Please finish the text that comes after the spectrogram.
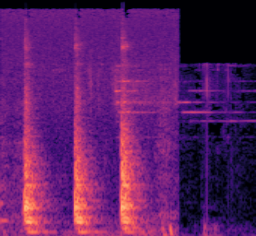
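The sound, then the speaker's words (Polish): Three loud, heavy knocks on a wooden cottage door, evenly spaced about half a second apart, each with a short booming ring before the next, followed by quiet. “Ktoś do chaty stuka.”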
